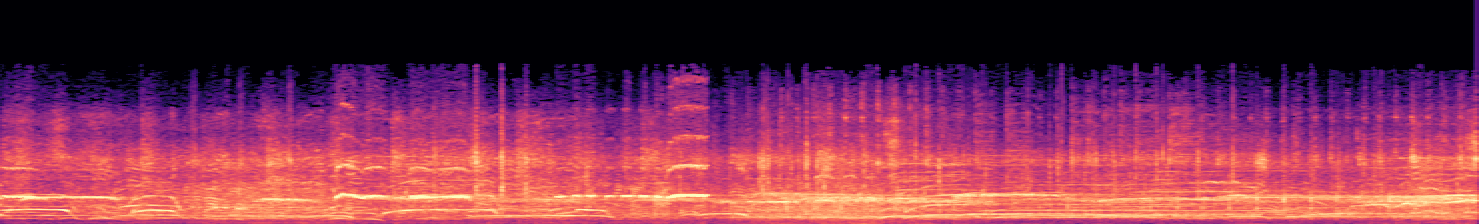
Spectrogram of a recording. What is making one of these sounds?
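A large crowd cheers and chants loudly outdoors.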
